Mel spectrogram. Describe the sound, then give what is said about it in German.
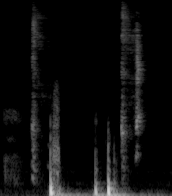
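A sneeze: a quick breathy inhale followed by a few sharp, forceful bursts of air in rapid succession, ending with a hissy exhale, with no talking. “Oh, Gesundheit.”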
